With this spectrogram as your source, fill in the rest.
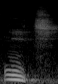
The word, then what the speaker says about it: each: write this down because almost everybody says itch in taiwan it's each it's long e each each each of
